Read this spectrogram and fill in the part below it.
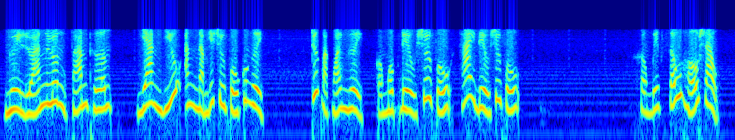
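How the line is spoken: Smiling. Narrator (Vietnamese): Lý Mạc Sầu mỉm cười nói

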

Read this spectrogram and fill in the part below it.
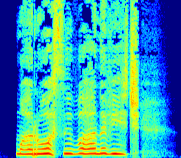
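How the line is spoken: Strained wheeze, heavy breathing. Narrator (Russian): Сдавленно просипела, тяжело дыша

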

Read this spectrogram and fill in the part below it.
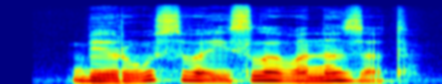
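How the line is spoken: Soft. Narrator (Russian): мягко говорит он

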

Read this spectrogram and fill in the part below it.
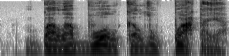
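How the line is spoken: Frightened whisper aloud. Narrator (Belarusian): у голас прашаптаў Макар, спужаўшыся ўласнага голасу

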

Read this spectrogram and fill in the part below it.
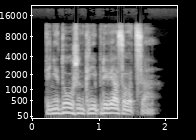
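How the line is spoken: Menacing whisper. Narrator (Russian): грозно шептал маг

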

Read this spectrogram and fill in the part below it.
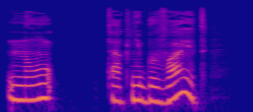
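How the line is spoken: Uncertain. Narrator (Russian): неуверенно проговорила она

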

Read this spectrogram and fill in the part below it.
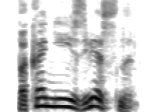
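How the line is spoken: Cheerful. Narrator (Russian): сказал Тейлор, но голос его звучал бодро

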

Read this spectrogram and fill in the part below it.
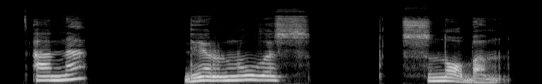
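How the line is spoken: Slow, distinct. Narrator (Russian): Тетя Рита медленно, отчетливо произнесла

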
